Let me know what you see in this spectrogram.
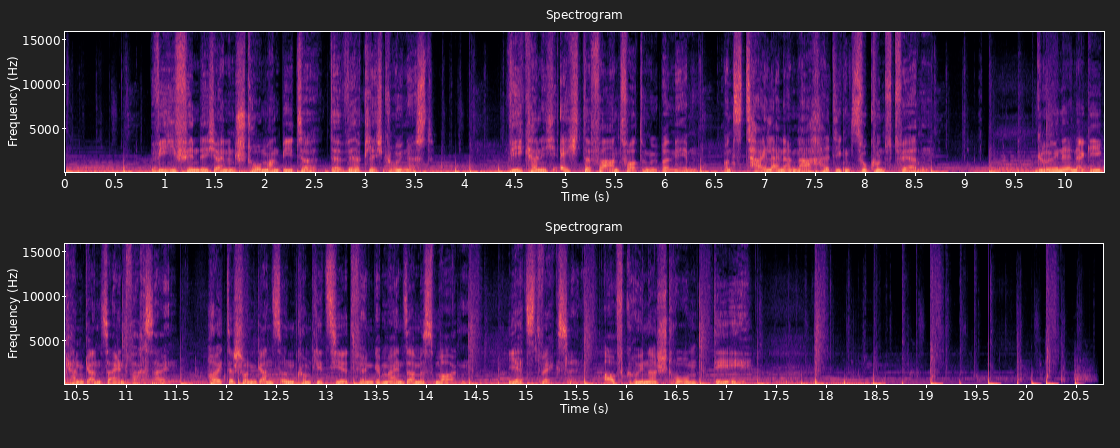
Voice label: Commercial ENERGY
